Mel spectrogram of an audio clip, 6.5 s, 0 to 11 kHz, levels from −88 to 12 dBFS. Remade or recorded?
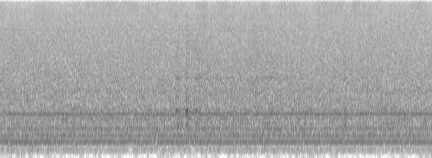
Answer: remade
